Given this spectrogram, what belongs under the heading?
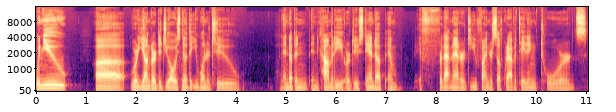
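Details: Adult male comedian with stuttering, which he calls a stuttering disorder, who attends speech therapy, speaking in conversation.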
